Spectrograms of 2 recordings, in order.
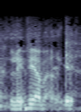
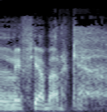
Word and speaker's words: Lyfjaberg: Yeah, Lyfjaberg. – Yeah, I don't know how to say it. – Yeah, Lyfjaberg.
